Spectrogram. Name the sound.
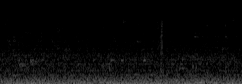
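aquarium water trickling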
